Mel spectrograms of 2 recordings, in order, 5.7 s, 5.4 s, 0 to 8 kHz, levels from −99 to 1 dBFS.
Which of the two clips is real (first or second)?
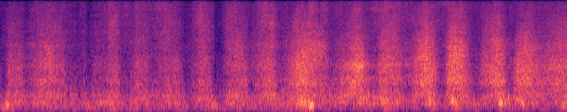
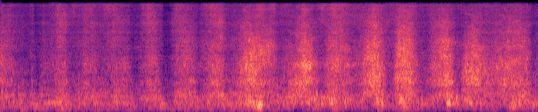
first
